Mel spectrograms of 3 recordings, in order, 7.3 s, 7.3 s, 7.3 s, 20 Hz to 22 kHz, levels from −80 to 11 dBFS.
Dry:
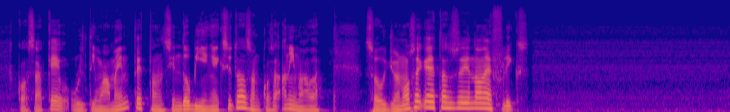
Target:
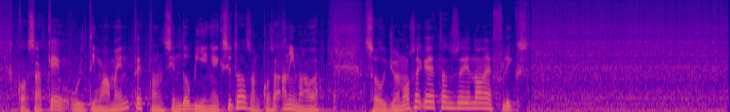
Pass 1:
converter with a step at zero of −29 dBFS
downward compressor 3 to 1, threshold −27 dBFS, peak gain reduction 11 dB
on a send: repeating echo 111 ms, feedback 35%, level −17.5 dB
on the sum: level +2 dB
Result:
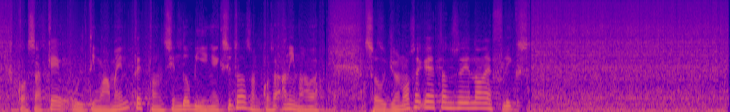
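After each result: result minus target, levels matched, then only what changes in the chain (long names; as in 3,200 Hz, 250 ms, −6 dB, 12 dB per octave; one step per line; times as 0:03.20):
converter with a step at zero: distortion +8 dB; echo-to-direct +6 dB
change: converter with a step at zero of −37.5 dBFS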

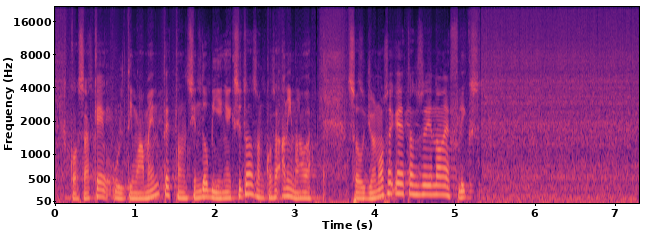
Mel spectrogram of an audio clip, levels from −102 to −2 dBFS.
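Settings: echo-to-direct +6 dB
change: repeating echo 111 ms, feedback 35%, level −23.5 dB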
